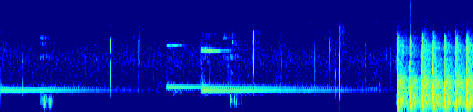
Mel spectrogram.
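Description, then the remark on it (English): The doorbell of Mr. Simon Andrews' big, unlit house, pressed at night from the front stairs, rings inside: two drawn-out, fading chime tones with a few sharp clicks between them, then a loud, harsh buzzing ring pulsing rapidly about seven times. No one speaks. “I walked up the front stairs, punched at the doorbell, and heard it ring inside.”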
